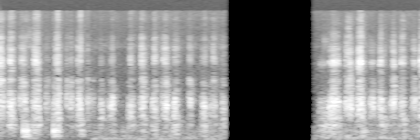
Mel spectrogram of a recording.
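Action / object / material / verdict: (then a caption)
scrape / paper scratchcard with latex coating, scratched with a coin / paper / none. A coin scratches down a column of latex-covered numbers on a yellow paper scratchcard, making a quick run of rasping strokes with a bright, papery hiss. The scratching stops for almost a second of silence, then picks up again at the same rapid pace.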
